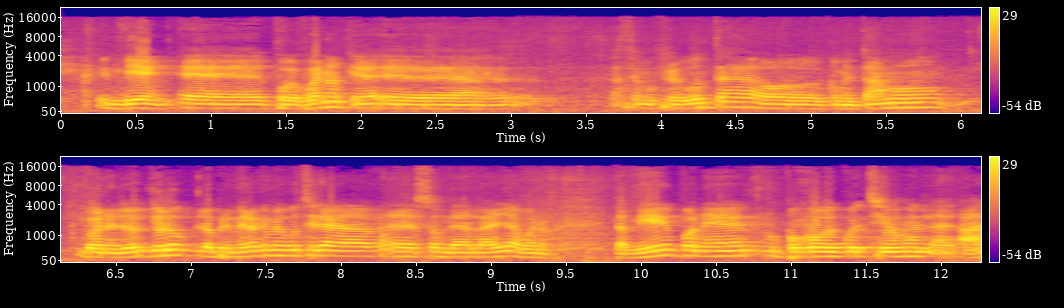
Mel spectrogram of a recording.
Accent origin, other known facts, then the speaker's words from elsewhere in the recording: Cádiz, Andalusia, Spain; Somos como tres marcianos en un ascensor, porque yo vengo de Cádiz de...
